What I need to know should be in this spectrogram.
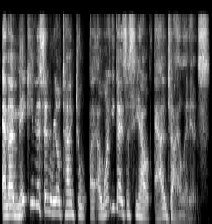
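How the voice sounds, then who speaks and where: A man's voice: fairly high pitch, wildly swooping pitch, a little fast, darkish tone. A man leading a live online teacher training, demonstrating a tool in an upbeat, chatty way and addressing attendees by name over a video call. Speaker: workshop presenter.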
